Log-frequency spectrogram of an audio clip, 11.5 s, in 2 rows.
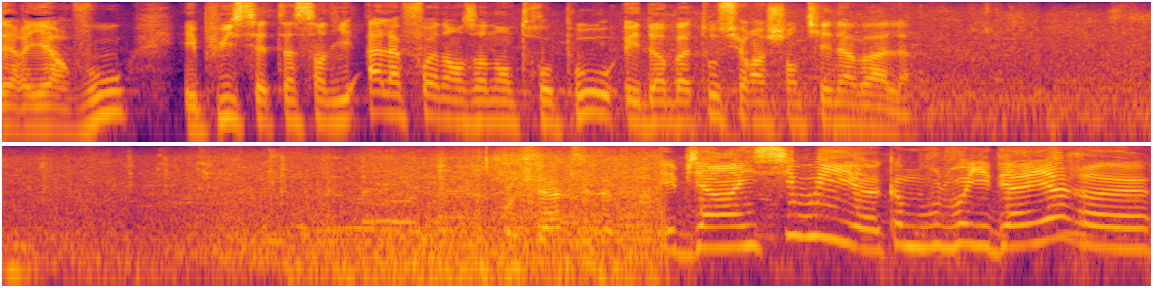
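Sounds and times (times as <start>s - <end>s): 
speech: 0.0s - 5.0s, 8.4s - 11.4s
strong gusts of wind: 2.8s - 11.4s.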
